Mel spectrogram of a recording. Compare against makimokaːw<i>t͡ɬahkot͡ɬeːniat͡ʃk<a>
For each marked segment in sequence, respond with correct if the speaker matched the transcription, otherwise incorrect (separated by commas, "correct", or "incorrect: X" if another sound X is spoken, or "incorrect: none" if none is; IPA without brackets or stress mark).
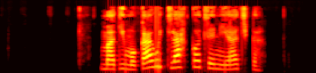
correct, correct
